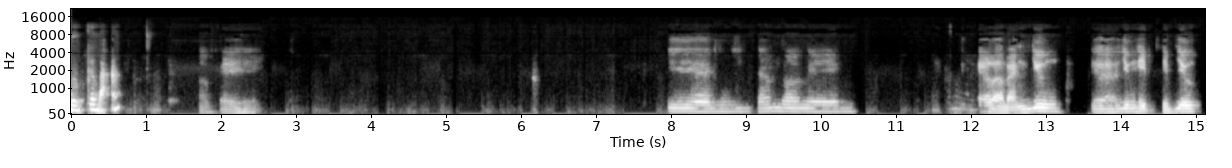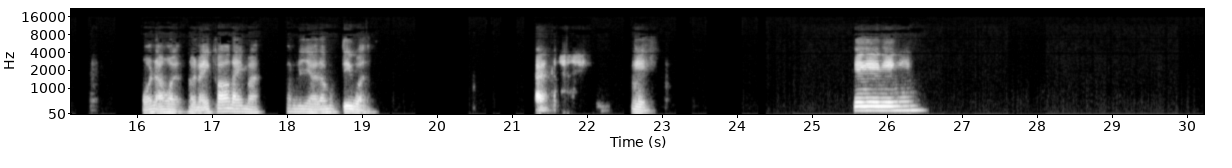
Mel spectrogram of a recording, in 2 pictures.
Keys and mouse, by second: 1.7 click, 8.4 click, 23.6 click, 29.5 click.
